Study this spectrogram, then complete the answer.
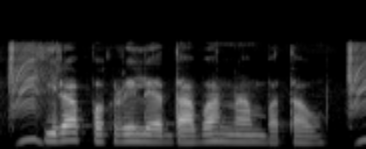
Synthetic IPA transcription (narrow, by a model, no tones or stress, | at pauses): kiɾapʌkɾiled̪abanambət̪aw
